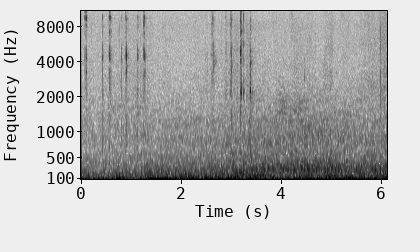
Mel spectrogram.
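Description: Small scissors snip the thread tail of Victorian hand embroidery in a few quick, light clicks over a soft steady background hum.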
